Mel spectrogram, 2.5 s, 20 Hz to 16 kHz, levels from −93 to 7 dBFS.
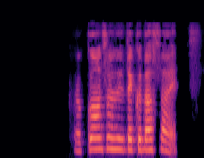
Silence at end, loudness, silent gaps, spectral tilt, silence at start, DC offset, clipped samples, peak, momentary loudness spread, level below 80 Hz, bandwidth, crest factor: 0.1 s; -23 LUFS; 2.24-2.33 s; -2.5 dB/octave; 0.95 s; under 0.1%; under 0.1%; -6 dBFS; 14 LU; -76 dBFS; 9.4 kHz; 20 dB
